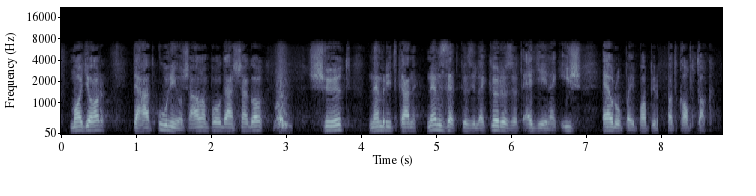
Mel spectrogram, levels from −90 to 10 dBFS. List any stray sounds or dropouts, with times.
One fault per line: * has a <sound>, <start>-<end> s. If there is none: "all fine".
* has a whoosh, 2.8-3.1 s
* has a dropout, 8.0-8.1 s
